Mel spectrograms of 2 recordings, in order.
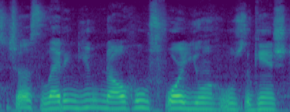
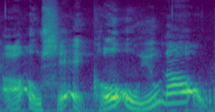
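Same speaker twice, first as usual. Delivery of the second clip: mock surprise; 11 semitones higher, 7 dB louder, much slower than usual. Retold woman's surprised reaction.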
